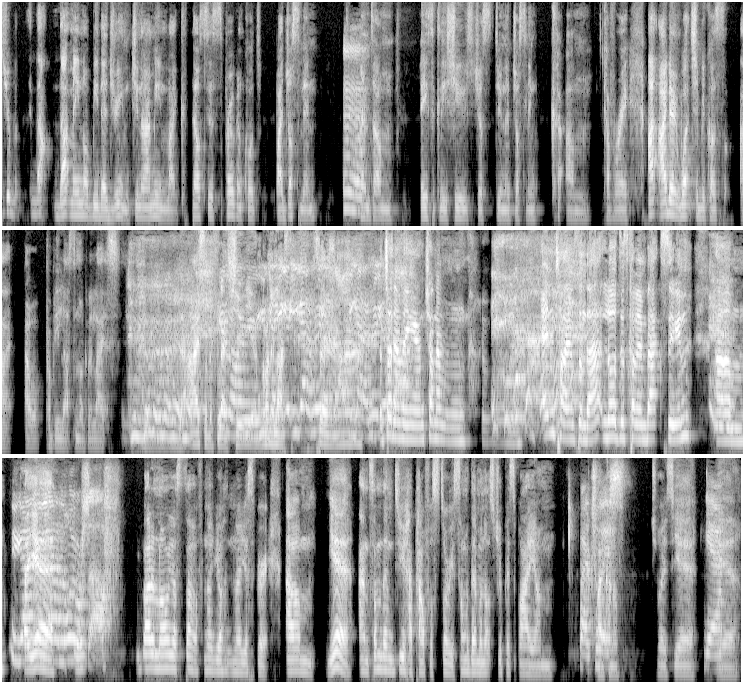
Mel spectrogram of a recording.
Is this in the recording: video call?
yes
